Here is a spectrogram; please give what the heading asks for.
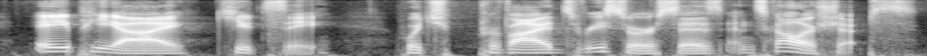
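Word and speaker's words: APIQWTC: asian sisters in solidarity also asian pacific islander queer women and transgender community pronounced api cutesy which provides resources and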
